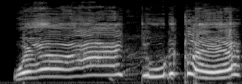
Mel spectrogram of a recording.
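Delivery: put-on very high, loud old prospector drawl, long I. The wrong audio track plays on the podcast: an old prospector voice. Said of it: "that was the old prospector track".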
